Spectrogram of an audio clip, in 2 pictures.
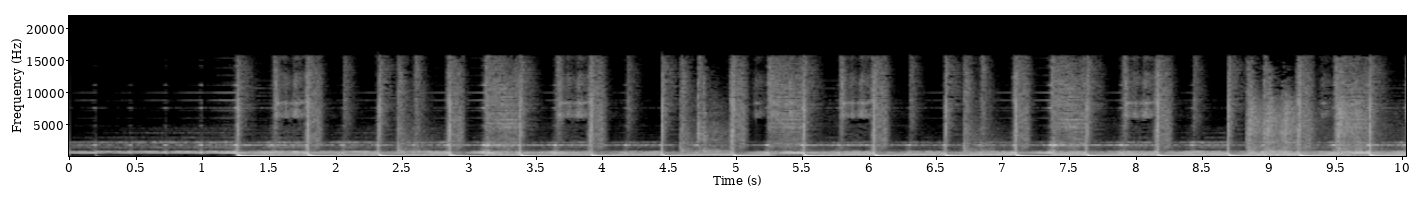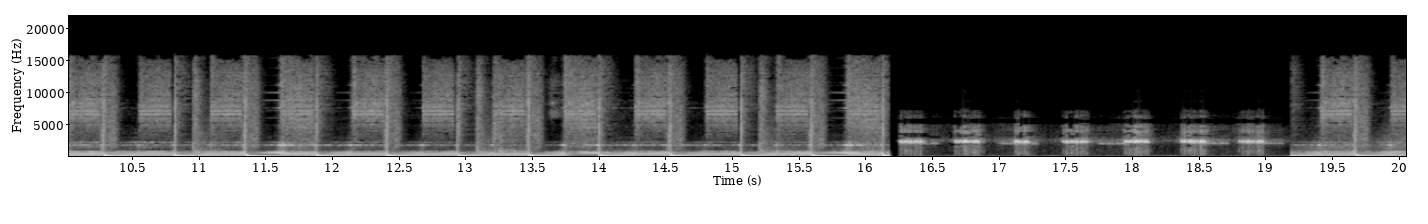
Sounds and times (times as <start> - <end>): Music: 0.0 - 16.2, 19.2 - 20.0.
